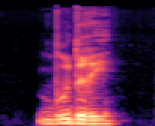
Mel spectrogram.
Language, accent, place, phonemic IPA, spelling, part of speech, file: French, France, Lyon, /bu.dʁi/, bouderie, noun, LL-Q150 (fra)-bouderie.wav
- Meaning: 1. pouting 2. sulk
